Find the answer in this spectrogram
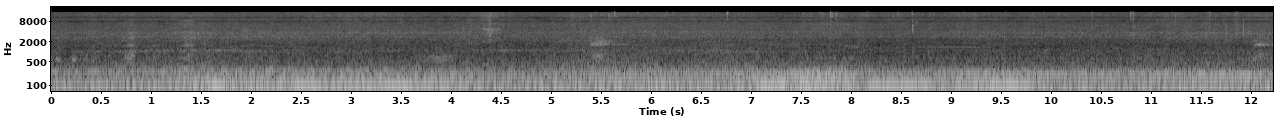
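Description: Pickup truck engine running while the truck drives slowly, a steady low rumble that swells twice.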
